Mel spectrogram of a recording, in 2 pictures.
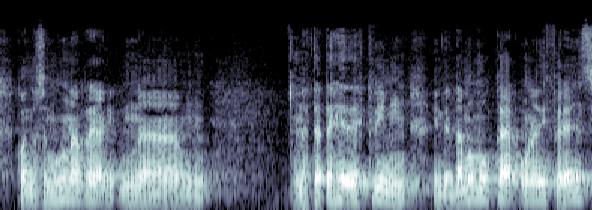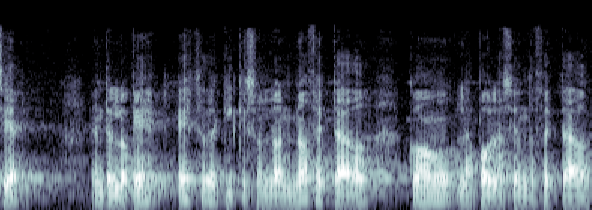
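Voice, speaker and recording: A man's medium-pitched voice at a fairly quick pace, with long, frequent pauses, noticeable background noise and audible room echo. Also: fairly even intonation. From Canary Islands, Spain. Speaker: fetal medicine physician, invited speaker. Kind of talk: lecture. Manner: fast.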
